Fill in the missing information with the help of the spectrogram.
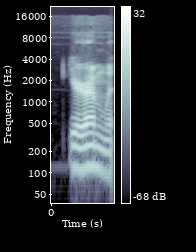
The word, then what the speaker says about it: Urim: U-R-I-M. – Urim with an L.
